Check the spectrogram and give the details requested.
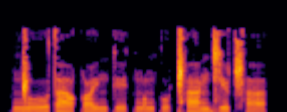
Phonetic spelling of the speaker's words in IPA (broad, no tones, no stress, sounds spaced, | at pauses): ŋ͡ǁ oː t aː qʷ eː ŋ k eː k ŋ ɔ ŋ k o ǁʰ aː ŋ d͡ʑ e ʈ͡ʂʰ a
